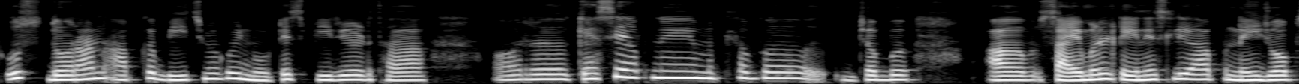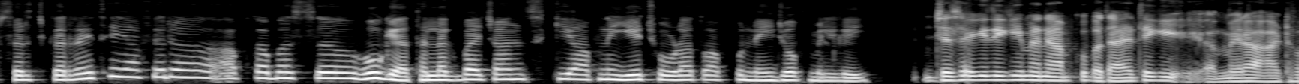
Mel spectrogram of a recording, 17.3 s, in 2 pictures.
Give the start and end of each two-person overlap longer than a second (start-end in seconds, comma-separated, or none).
none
